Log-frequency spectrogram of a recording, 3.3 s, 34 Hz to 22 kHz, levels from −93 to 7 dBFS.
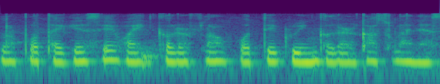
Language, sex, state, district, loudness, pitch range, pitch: Nagamese, female, Nagaland, Dimapur, -16 LUFS, 190-200 Hz, 195 Hz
